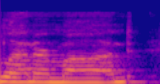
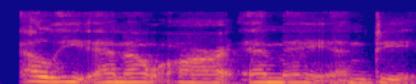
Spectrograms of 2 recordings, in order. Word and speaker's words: Lenormand: a viewer say, um, you were mispronouncing Lenormand, which is the system that I read. And they said, you're not meant to pronounce the final N and the final D. In other words, you're meant to pronounce it Le Normand.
